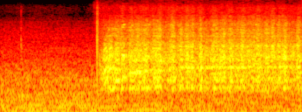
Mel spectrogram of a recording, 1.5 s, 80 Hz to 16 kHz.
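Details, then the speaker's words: 125cc ATV mini quad, starter jumped directly at the terminals with spark plug removed: quick, smooth electric whirr with no compression pulses, spinning faster than normal; normal starter cranking. "okay she cranks over nice and smooth I do have the spark plug out so this thing's probably cranking over way quicker than it really should"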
